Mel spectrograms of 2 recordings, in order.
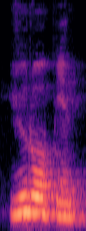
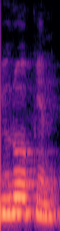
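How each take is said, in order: First: यूरोपियन said as "yoo-ro-pee-an", the wrong way; wrong pronunciation. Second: यूरोपियन said with a "yu" glide at the start, falling at the end; correct pronunciation. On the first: Teacher showing how यूरोपियन should not be said. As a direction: say यूरोपियन the way not to, with a plain "u" sound. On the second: Teacher modelling the right way to say यूरोपियन. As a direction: give यूरोपियन its "yu" sound, like "yoo-ro-pee-an". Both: Shown as a demonstration. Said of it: "यूरोपियन नहीं बोलना है".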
